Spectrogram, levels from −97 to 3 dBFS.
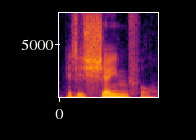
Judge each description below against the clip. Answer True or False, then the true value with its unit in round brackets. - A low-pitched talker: True (115 Hz)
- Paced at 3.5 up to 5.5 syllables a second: False (6.0 syllables/s)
